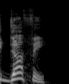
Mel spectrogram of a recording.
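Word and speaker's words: Daffue: I'm thrilled for MJ Defew. I'm sure I'm pronouncing his name wrong. I was joking with another writer that Duffy. It's actually Duffy. – Is it Duffy? – Yeah.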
